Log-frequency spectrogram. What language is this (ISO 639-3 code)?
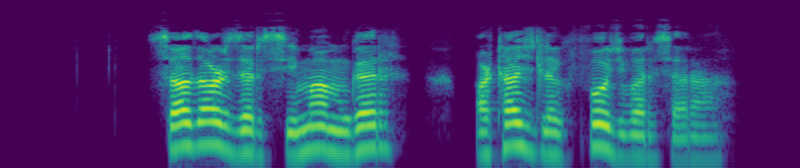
trw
